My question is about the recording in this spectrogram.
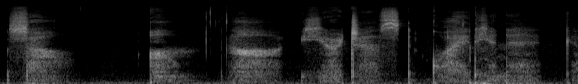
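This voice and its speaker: In an ASMR roleplay, a woman voices a playful, boastful young villainess, whispering breathily and teasingly in halting, repeated phrases. Her tone is bright and forceful, and the delivery is heavily acted.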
